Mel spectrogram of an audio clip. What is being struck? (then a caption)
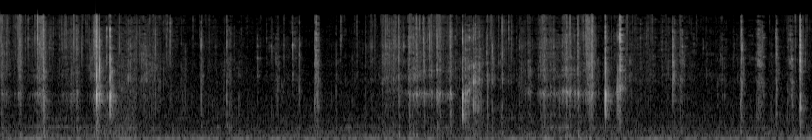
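Bar of soap cut with a metal blade. A solid soap bar with pink and green speckles is held in the hand while a metal blade scrapes and cuts it into crumbles. Quiet, bright, crisp scraping and crackling fills the clip, broken by sharp little snaps and bursts of crumbling.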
